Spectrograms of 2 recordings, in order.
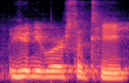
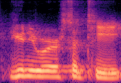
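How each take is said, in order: The two takes are said the same way.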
